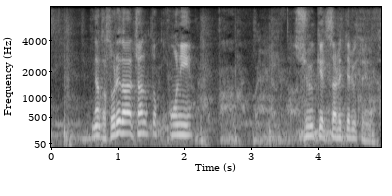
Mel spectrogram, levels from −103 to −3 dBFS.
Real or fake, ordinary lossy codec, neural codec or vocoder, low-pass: fake; none; codec, 16 kHz, 4 kbps, X-Codec, WavLM features, trained on Multilingual LibriSpeech; none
